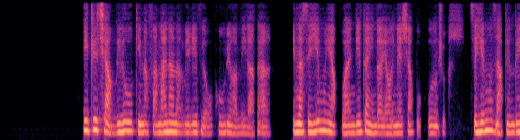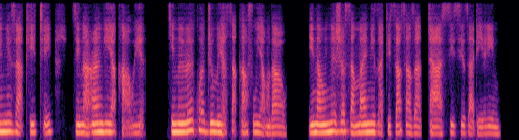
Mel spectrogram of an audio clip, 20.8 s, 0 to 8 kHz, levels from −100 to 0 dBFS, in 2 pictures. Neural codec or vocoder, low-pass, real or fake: codec, 16 kHz, 0.5 kbps, FunCodec, trained on Chinese and English, 25 frames a second; 7.2 kHz; fake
